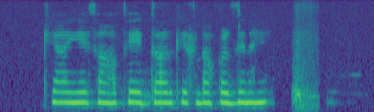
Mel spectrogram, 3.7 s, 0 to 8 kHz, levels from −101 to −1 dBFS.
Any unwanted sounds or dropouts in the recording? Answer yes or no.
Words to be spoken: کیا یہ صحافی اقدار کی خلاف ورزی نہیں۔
yes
